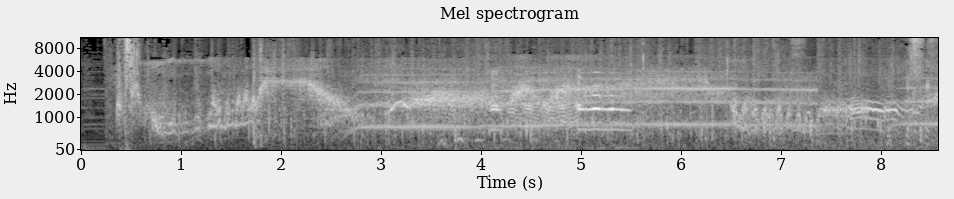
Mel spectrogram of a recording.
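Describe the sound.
Girls imitate jet engines while running, with sustained whooshing whines that rise and fall in pitch, overlapping and continuing loudly for several seconds, without any clear words.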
